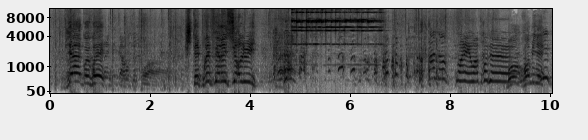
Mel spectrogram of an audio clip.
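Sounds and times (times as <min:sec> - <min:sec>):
high bell-like ringing tones: 0:04.8 - 0:06.9.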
